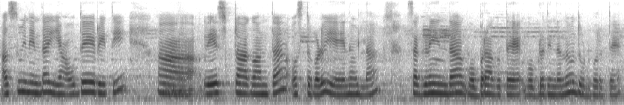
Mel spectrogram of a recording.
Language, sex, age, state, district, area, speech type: Kannada, female, 18-30, Karnataka, Chamarajanagar, rural, spontaneous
